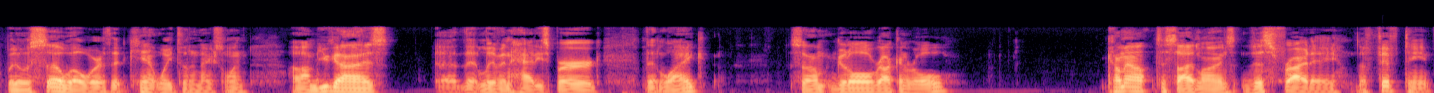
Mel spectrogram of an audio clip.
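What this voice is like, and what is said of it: Worn, tired-sounding voice. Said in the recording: “I was tailgating for quite a while. You might can hear that in my voice right now as well.”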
